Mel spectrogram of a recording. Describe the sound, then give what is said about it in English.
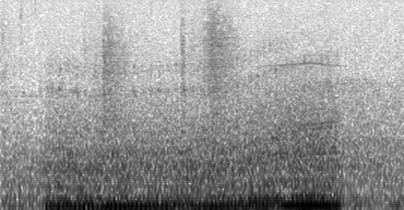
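A truck hauling a wind turbine segment creeps forwards and backwards, its air brakes giving short hissing bursts over a steady low engine rumble that swells briefly near the end. “I'm not quite good enough to have gotten this first try. I have to drive forwards and backwards for a few”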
